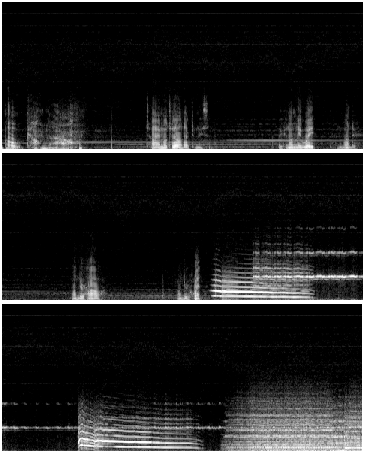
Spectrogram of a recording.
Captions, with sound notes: Oh, come now. Time to tell, Dr. Mason. We can only wait, and wonder. Wonder how. Wonder when. [ DOG HOWLING ] [ DOG HOWLING ] [ DISQUIETING MUSIC ]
